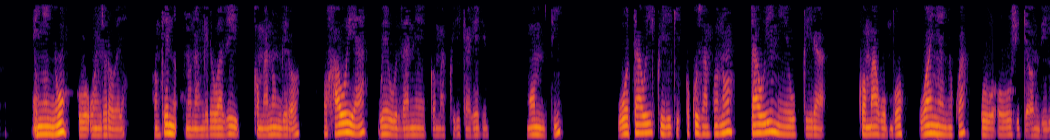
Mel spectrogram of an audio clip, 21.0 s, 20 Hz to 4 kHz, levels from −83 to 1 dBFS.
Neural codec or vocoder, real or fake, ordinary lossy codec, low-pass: codec, 16 kHz in and 24 kHz out, 1 kbps, XY-Tokenizer; fake; MP3, 16 kbps; 3.6 kHz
